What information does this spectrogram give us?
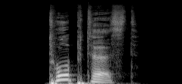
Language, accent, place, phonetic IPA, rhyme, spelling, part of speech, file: German, Germany, Berlin, [ˈtoːptəst], -oːptəst, tobtest, verb, De-tobtest.ogg
- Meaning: inflection of toben: 1. second-person singular preterite 2. second-person singular subjunctive II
